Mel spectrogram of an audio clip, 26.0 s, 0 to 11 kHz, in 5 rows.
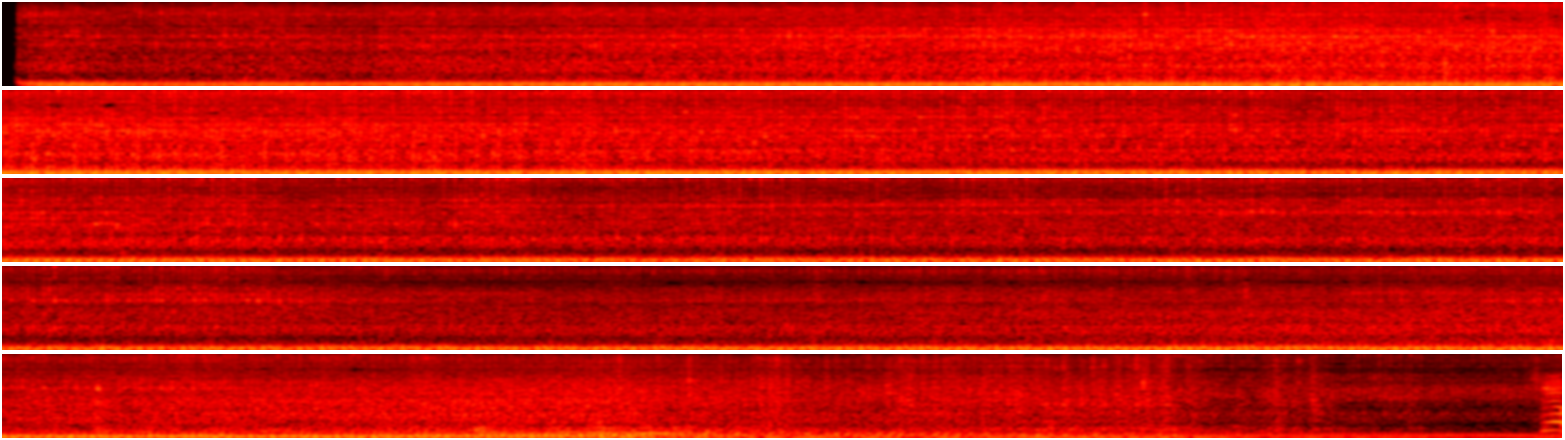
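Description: Vintage Allis-Chalmers tractor's four-cylinder engine running steadily. The engine note shifts about 23 seconds in and then drops in level near the end.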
